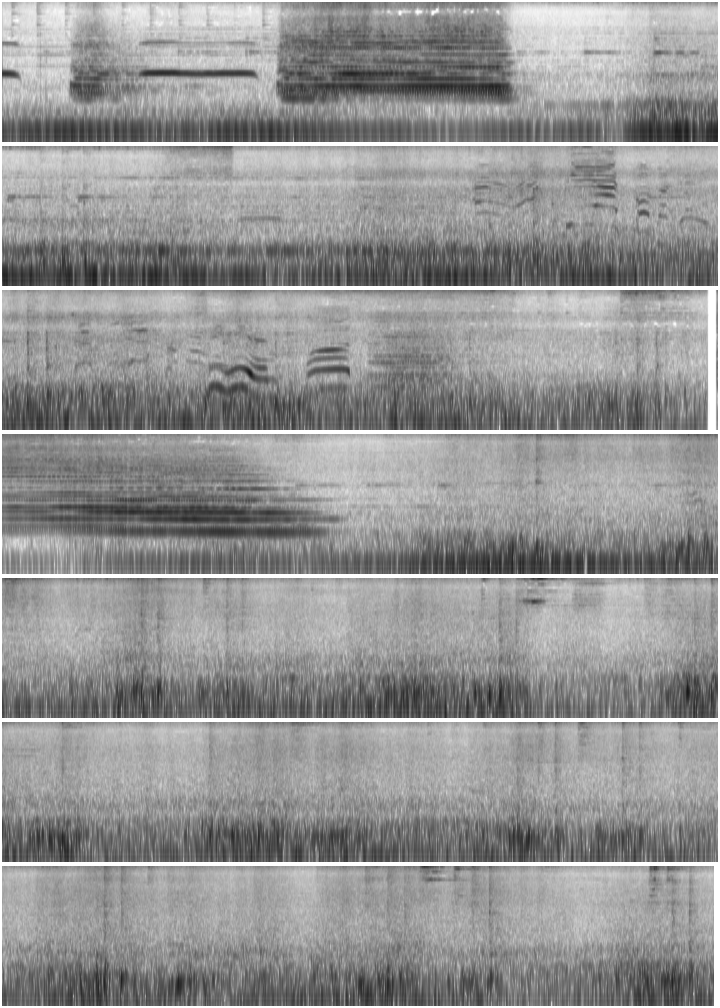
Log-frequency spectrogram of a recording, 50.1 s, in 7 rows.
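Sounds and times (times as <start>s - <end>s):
train wheels rumbling and clattering: 0.0s - 21.4s, 22.5s - 50.0s
locomotive horn chord: 0.6s - 1.6s, 2.7s - 5.5s, 18.0s - 19.0s, 21.5s - 25.1s.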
